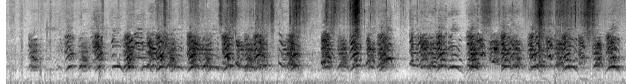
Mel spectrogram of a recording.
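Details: Several beagle and walker hounds bay at a big red coyote held in a pen. Loud, overlapping, ringing bays come in rapid bursts of about two per second, with short pauses, as a whole pack gives tongue together.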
